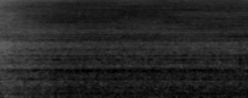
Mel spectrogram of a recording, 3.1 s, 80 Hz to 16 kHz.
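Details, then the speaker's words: Leak-down test on a supposedly rebuilt engine that sat 10 years, with 90 psi in and 70 psi held (cylinder 2 at 72%): a steady, unbroken hiss of air escaping past the piston rings. "I hear it leaking past the Rings and we're at 70 PSI on that one"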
